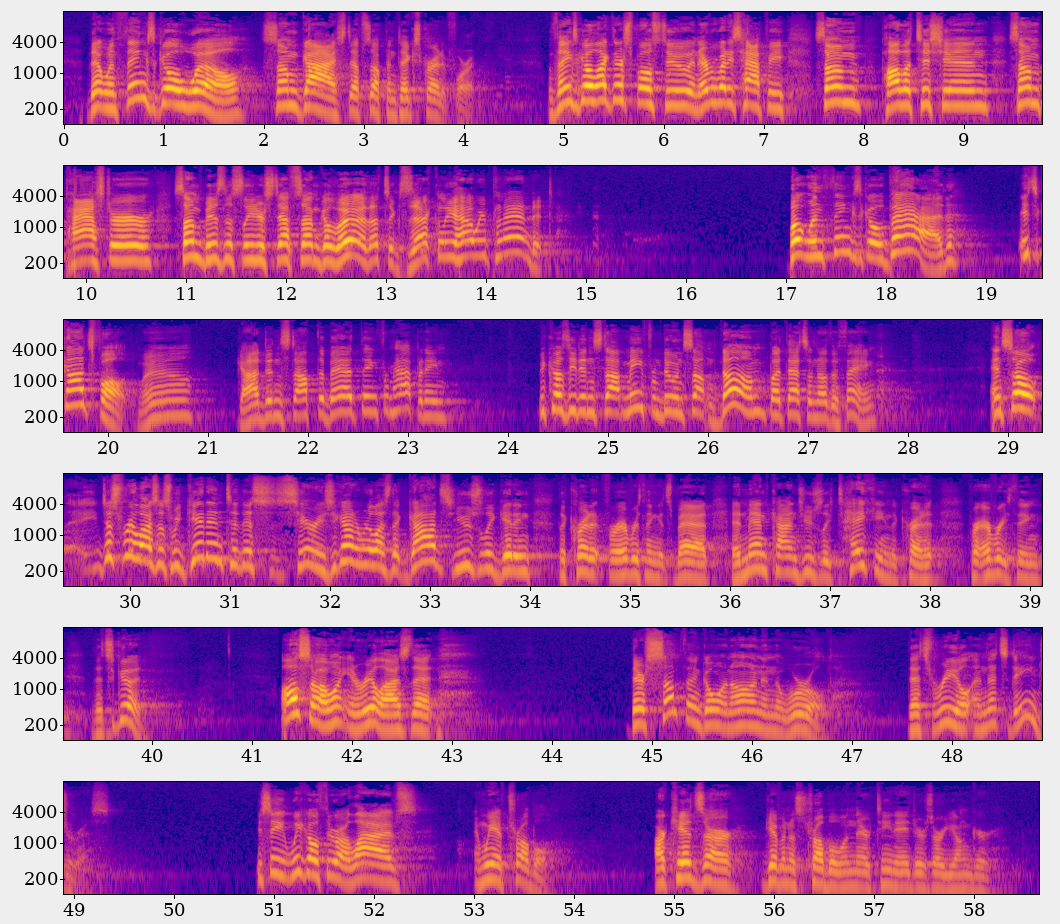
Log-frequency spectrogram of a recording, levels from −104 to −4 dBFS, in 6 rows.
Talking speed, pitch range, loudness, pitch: 150 wpm, 180-255 Hz, -24 LUFS, 225 Hz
